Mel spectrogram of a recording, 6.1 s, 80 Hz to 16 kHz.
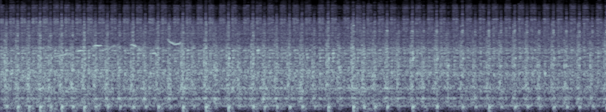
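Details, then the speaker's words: Kawasaki Boss 175cc motorcycle, used, last model with mag wheels, starts easily: quick even pops about four a second, bright exhaust chatter with no knocking underneath; a clean, quiet, steady idle. "ไม่มีดังก๊อกๆกๆกๆอะไรนะครับเสียงเงียบเลยนะครับ"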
